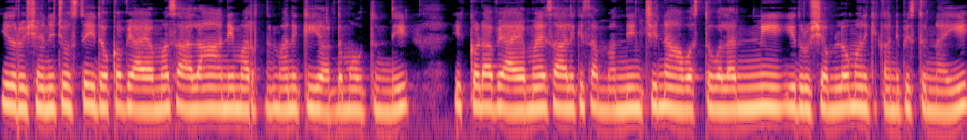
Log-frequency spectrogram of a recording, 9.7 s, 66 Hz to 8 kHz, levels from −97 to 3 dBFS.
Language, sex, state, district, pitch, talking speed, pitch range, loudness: Telugu, female, Andhra Pradesh, Krishna, 200 Hz, 105 wpm, 190-205 Hz, -12 LUFS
